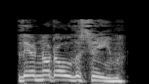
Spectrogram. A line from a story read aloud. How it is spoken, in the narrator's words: Aulan blurted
